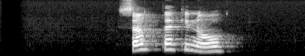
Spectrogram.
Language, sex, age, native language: Icelandic, female, 50-59, Icelandic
